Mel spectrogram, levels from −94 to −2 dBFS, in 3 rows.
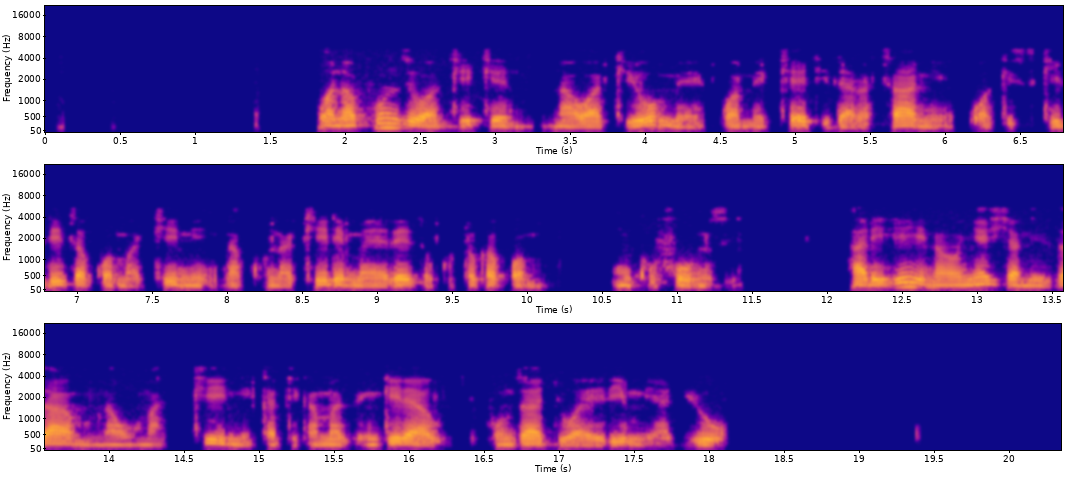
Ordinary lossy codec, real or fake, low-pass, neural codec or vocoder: Opus, 64 kbps; real; 5.4 kHz; none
